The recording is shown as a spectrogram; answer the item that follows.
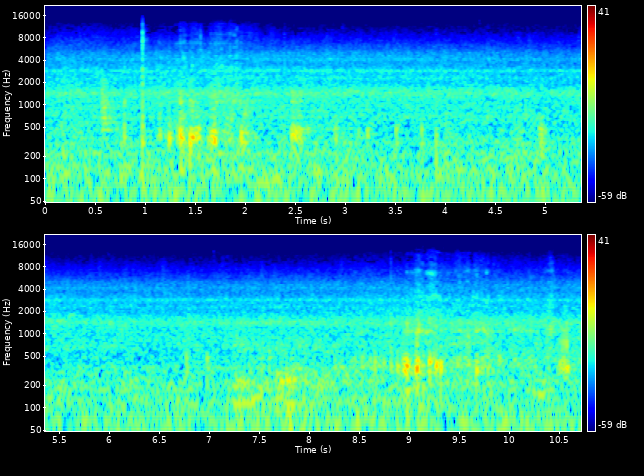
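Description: Steady hiss of light rain on the goat house, with a few short soft sounds close by about a second in and again near the end.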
